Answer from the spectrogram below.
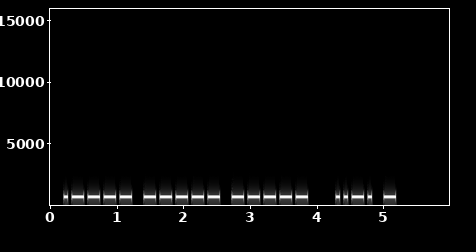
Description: Morse code, heard as a keyed tone, about 20 wpm, 700 Hz. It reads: 100 FT
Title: Practice QSO - Exchange 2 - Info - 20wpm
